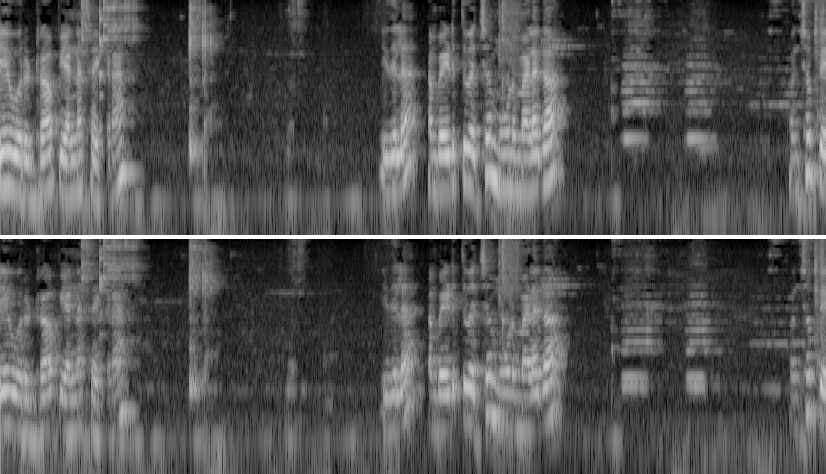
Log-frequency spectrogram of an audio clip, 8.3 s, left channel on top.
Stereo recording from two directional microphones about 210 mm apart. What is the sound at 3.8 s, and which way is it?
Speech, 35° left (ahead or behind).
